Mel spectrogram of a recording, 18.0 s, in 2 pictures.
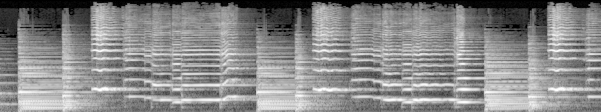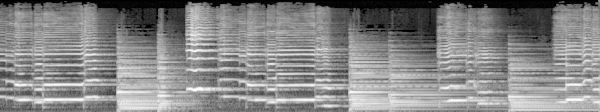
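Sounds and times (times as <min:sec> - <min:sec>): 
boogie violin playing: 0:00.0 - 0:18.0.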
